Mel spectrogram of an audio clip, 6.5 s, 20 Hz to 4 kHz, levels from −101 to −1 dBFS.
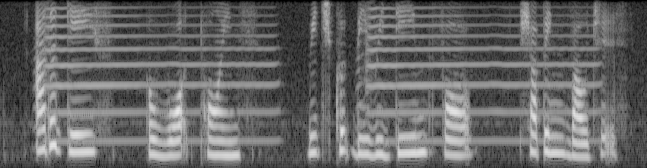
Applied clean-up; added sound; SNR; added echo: none; Trumpet; 15 dB; none.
